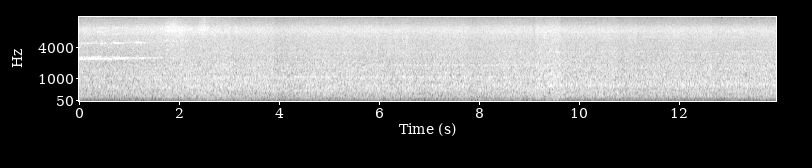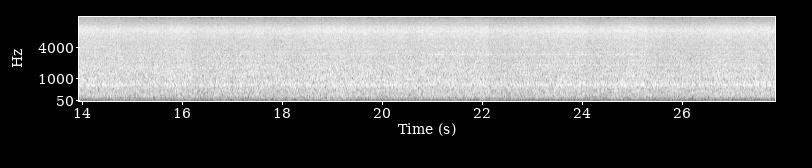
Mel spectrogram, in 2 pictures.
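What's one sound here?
A diesel train engine hums steadily close by.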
